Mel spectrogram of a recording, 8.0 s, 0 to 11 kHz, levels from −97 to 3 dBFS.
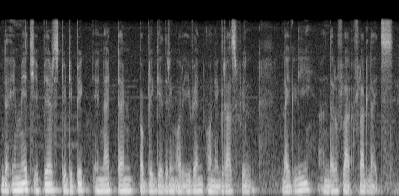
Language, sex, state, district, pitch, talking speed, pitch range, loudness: English, male, Arunachal Pradesh, Lower Dibang Valley, 95 Hz, 155 wpm, 90-100 Hz, -17 LUFS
